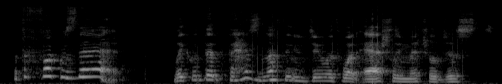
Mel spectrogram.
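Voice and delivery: high-pitched, exasperated disbelief; indignant, voice leaping way up; baffled outburst. Real, not acted. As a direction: burst out in loud, squeaky bafflement. Baffled rant at Camilla's remark.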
